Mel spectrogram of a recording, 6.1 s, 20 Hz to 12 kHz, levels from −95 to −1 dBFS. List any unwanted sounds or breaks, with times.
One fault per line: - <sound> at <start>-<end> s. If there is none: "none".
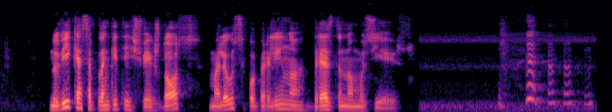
- laugh at 5.0-6.0 s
